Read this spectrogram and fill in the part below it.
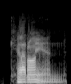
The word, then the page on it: cation: American English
